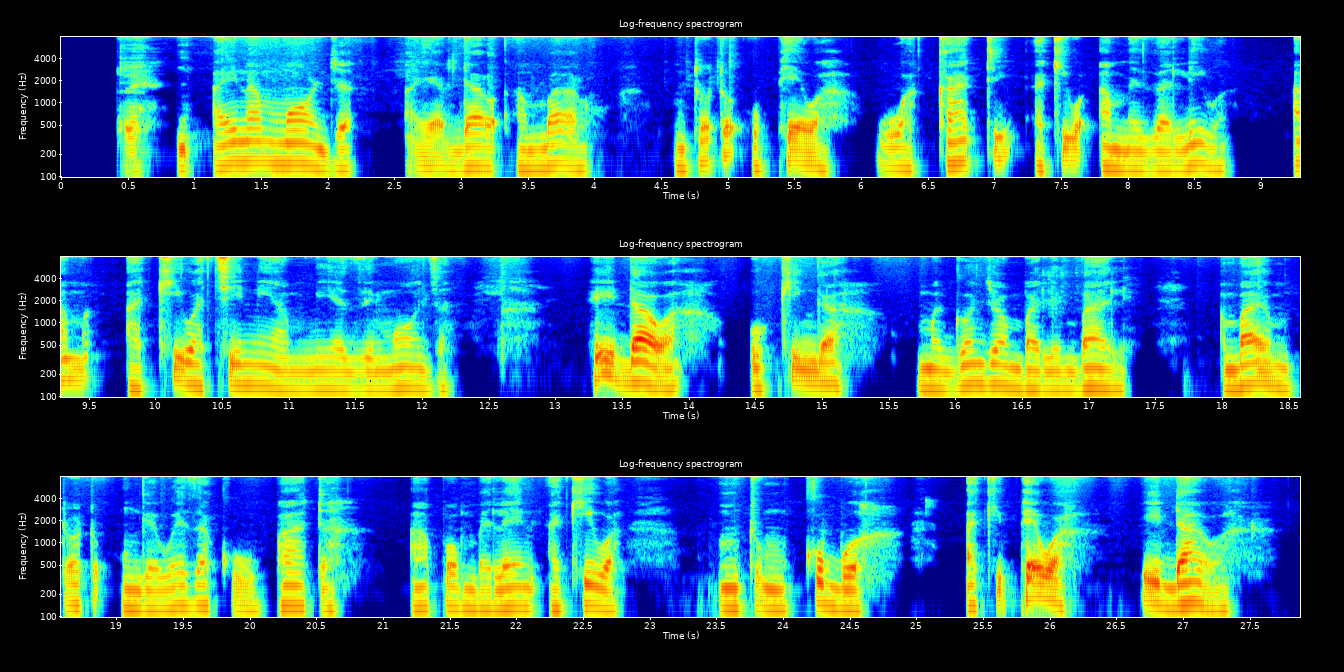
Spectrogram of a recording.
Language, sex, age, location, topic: Swahili, male, 25-35, Nakuru, health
